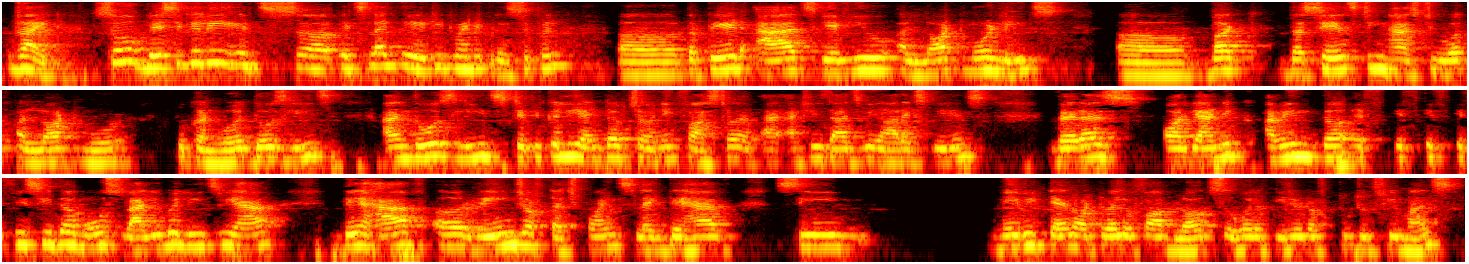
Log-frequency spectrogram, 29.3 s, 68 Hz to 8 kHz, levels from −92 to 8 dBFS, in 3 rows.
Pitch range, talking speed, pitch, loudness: 145-175 Hz, 190 wpm, 160 Hz, -21 LUFS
